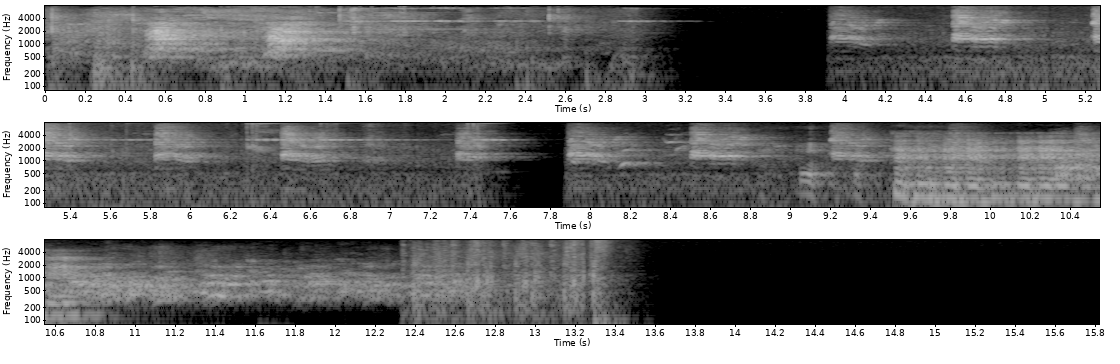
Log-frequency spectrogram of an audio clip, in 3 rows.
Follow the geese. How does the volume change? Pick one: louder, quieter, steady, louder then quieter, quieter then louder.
quieter.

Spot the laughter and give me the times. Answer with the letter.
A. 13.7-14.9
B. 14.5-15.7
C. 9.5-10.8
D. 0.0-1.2
C.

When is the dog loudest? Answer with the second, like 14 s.
1 s.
